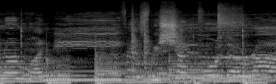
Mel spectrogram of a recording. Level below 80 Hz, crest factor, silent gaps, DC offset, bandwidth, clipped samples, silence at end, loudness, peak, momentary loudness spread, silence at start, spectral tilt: -38 dBFS; 14 dB; none; under 0.1%; over 20 kHz; under 0.1%; 0 s; -24 LUFS; -8 dBFS; 3 LU; 0 s; -4.5 dB/octave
